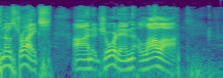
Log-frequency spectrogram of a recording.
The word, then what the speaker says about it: Lala: no strikes on Jordan Lala spelled like the way it sounds l-a-l-a Ken Banning 412 a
